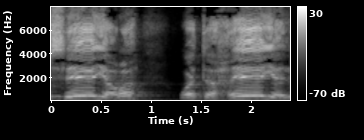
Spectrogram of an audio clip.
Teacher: تمال الألف نحو الياء لوقوع ياء بعدها مباشرة، فنقول سيرة وتحيل، هيك نميلها. وخمسة، أن تقع الألف بعد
